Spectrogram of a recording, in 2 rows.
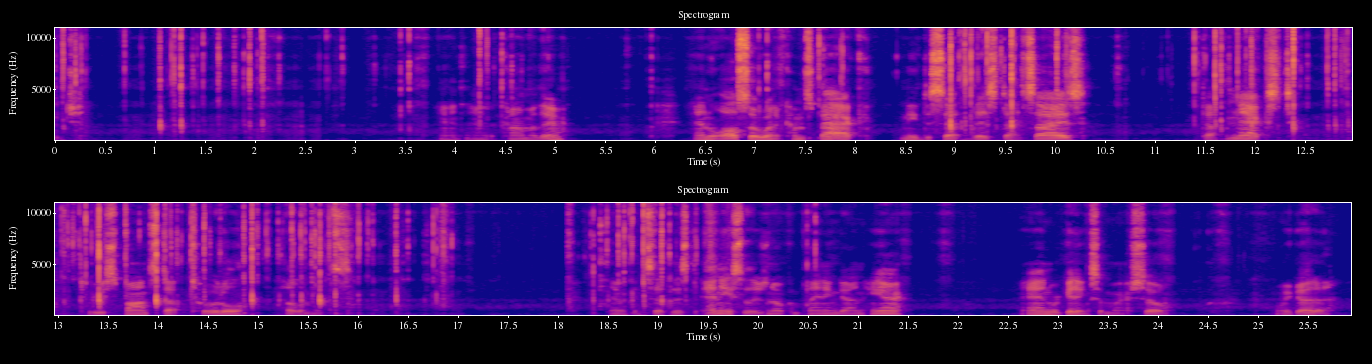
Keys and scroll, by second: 4.4 super+s, 9.9 Return, 16.6 super+s, 19.2 super+s.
